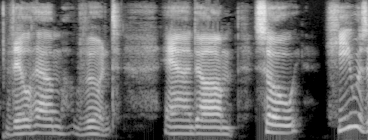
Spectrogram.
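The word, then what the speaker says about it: Wilhelm Wundt: here whose name was vam V that is German that's why the uh W's are pronounced uh we usually pronounce those as V's vilhm V and um so he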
